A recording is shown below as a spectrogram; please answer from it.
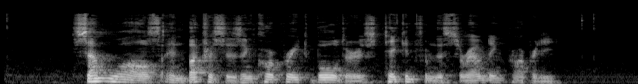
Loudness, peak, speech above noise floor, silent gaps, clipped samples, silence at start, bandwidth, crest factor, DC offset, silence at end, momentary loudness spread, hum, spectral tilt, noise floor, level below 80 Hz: -19 LUFS; 0 dBFS; 38 dB; none; under 0.1%; 0.75 s; 11.5 kHz; 20 dB; under 0.1%; 0.8 s; 14 LU; none; -5.5 dB/octave; -57 dBFS; -44 dBFS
